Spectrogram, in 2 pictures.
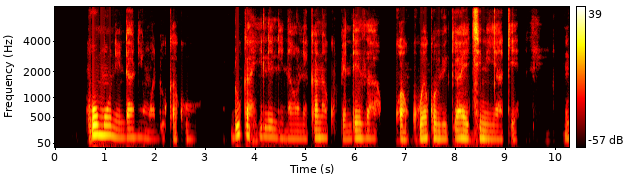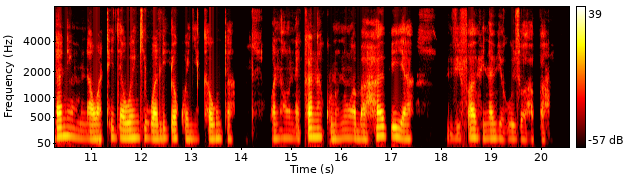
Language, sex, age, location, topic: Swahili, male, 18-24, Nairobi, finance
